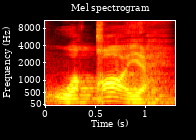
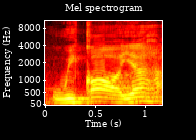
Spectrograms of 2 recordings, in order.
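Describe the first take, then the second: First: The first vowel is an 'a' sound. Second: The first vowel is an 'i' sound. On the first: The speaker calls it right. "yang paling fasih di dalam tata cara membaca ini adalah waqayah" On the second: The speaker calls it wrong. "Ada dua cara membacanya"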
